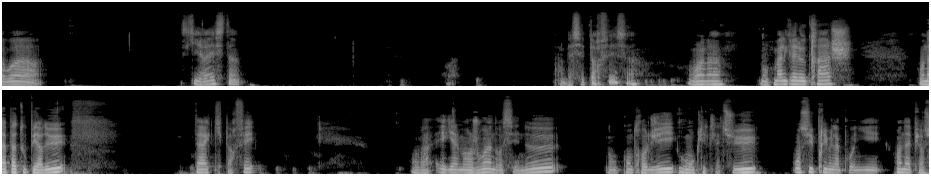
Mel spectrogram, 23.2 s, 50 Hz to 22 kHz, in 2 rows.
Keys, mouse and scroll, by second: 0.8 click, 5.0-6.1 drag, 7.3 click, 7.7 click, 8.9 click, 10.4 click, 11.1 click, 13.1 click, 14.0-15.6 drag, 15.9 click, 20.1 click.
